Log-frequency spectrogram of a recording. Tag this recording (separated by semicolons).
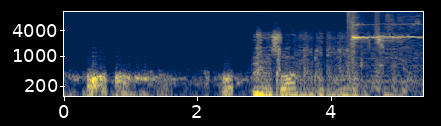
UFO; Effect; Space; Sci-FI; Alien; Scary; Monster; Connection; Radio; Sound; Spacecraft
